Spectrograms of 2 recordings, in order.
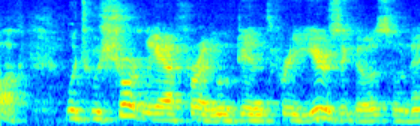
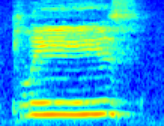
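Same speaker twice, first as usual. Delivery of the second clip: put-on much higher, louder child's begging please; loud whiny plea; 12 semitones higher, 9 dB louder than usual. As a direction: beg like a kid who won't give up. Child begs harder.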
